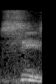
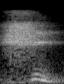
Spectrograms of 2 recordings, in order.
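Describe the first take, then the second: First: The word begins with a plain s sound. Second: The word begins with a sh sound. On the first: The speaker calls it wrong. "બધા સી જ બોલે છે એ જરૂરી નથી" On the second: The speaker calls it right. "ખરેખર તો શીખનારે શી બોલવું જોઈએ"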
